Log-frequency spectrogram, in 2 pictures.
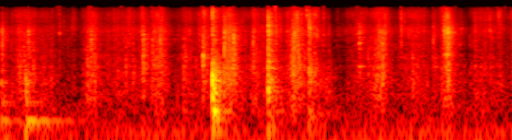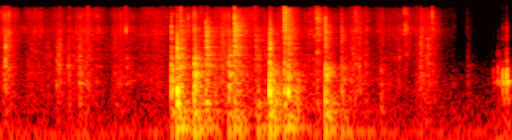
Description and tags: Sticks jostled in hands. Some fall to the ground. Recorded indoors with AudioTechnica Condenser microphone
